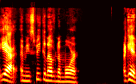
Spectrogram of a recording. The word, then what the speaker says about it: Namor: But yeah, I mean, speaking of Namor, again, how they say it in the movie, Namor instead of Namor, I loved it.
